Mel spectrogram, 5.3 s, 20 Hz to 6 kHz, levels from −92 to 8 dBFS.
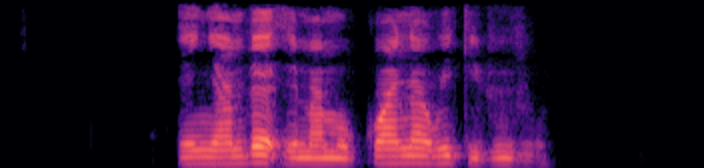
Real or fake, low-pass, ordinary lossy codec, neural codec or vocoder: real; 5.4 kHz; AAC, 32 kbps; none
